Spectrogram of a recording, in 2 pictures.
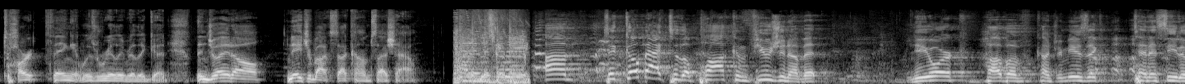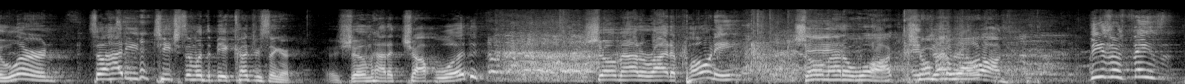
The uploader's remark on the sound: Recorded LIVE at Largo in Los Angeles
